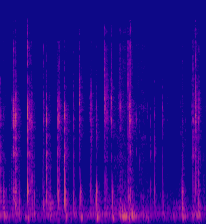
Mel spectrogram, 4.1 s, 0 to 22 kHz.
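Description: Thumbs press and click the D-pad and A/B/C buttons of a black, hollow plastic Sega Mega Drive 3-button controller held in both hands over a cutting mat. About seventeen sharp, bright plastic clicks and taps come in an uneven rapid series, each dying away almost instantly.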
